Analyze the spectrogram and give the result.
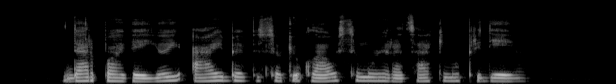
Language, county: Lithuanian, Vilnius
